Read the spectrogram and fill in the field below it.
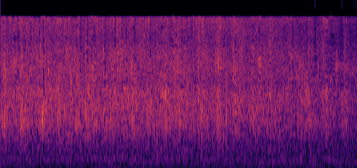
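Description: Sustained applause from a large crowd in the General Assembly for the Prime Minister of Israel, a dense, steady wash of clapping that holds at an even loudness for several seconds with no voices heard over it.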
